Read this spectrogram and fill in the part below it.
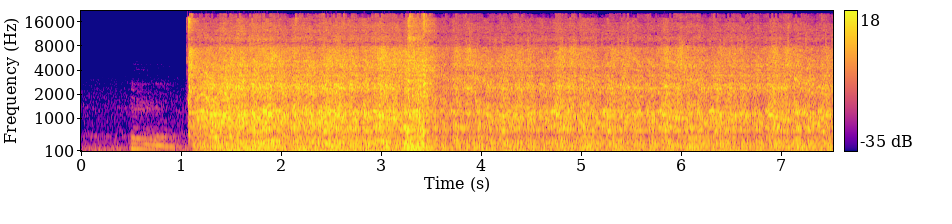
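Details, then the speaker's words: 1965 Ford Thunderbird, Ford FE 390 V8, cranking on a weakening battery: steady, slightly uneven churn about 2.5 turns per second, never catches. Owner suspects insufficient fuel delivery, not confirmed. "I'm thinking maybe it's more of a fuel like just not quite getting enough fuel to it right now it's kind of what it seems like"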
